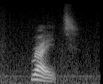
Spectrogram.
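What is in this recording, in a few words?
"writes", US English; pronunciations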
